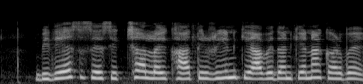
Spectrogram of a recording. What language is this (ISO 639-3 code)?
mai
